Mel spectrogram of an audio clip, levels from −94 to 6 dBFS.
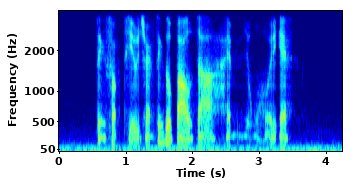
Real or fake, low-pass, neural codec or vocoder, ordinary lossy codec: fake; 3.6 kHz; autoencoder, 22.05 kHz, a latent of 192 numbers a frame, VITS, trained on many speakers; AAC, 24 kbps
